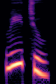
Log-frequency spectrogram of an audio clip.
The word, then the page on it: ವೀಚು: vīcu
